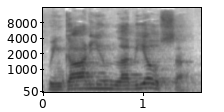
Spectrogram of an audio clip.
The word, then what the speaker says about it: Wingardium Leviosa: Um, Wingardium Leviosa. You need to pronounce it like Hermione. Wingardium Leviosa.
